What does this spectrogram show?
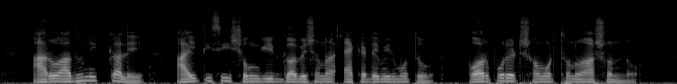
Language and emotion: Bengali, neutral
